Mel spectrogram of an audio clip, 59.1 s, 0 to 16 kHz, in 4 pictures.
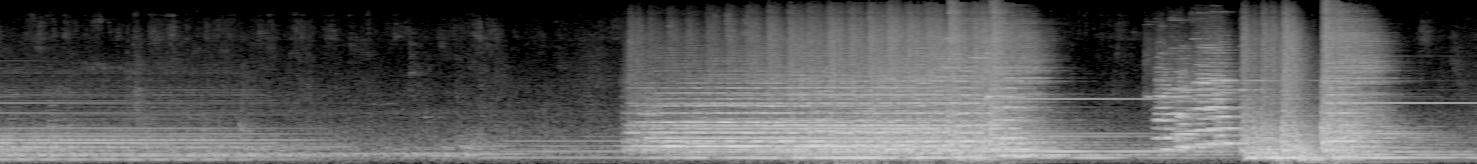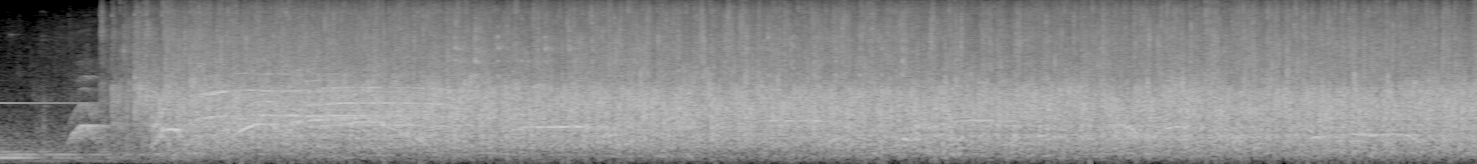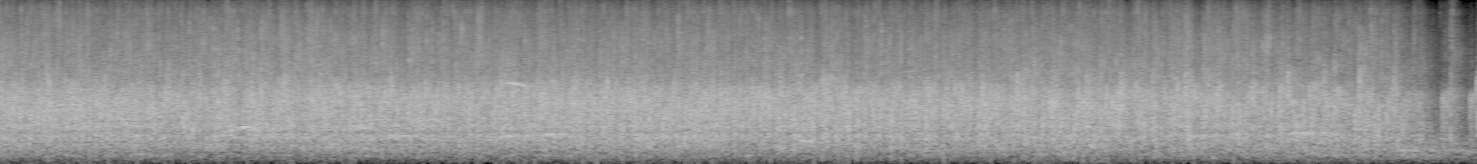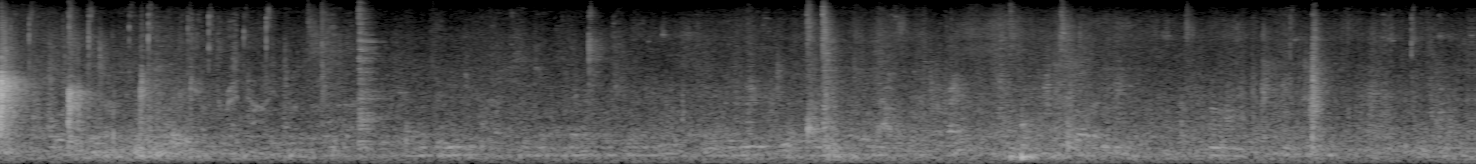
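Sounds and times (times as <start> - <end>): people cheering: 15.5 - 45.2
audience applauding: 15.8 - 46.4.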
